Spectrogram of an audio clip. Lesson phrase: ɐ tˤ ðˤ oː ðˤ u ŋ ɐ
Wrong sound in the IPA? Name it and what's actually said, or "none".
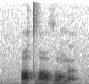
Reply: none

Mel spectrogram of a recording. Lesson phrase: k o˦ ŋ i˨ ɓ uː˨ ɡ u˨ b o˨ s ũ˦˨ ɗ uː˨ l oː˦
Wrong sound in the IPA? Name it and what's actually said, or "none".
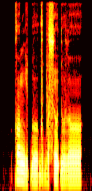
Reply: none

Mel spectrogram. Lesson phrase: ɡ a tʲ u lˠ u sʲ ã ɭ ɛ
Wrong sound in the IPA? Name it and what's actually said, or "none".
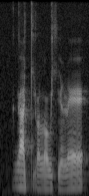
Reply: none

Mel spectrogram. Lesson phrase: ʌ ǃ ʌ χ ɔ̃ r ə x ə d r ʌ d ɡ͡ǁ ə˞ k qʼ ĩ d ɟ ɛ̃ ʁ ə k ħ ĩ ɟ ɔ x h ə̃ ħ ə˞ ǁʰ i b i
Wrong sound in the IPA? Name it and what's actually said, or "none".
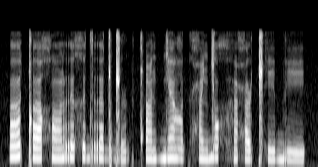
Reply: none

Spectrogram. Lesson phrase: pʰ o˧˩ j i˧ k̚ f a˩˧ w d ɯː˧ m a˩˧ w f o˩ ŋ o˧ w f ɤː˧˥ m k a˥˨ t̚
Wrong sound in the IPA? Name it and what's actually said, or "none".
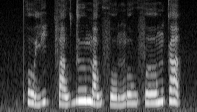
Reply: none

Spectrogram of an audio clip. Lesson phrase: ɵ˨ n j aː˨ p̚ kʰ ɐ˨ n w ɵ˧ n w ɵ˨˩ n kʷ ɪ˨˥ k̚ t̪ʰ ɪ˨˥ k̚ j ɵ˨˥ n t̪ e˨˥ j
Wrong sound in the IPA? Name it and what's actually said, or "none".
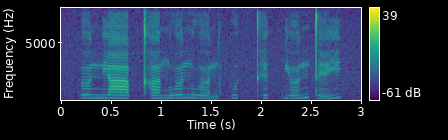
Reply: none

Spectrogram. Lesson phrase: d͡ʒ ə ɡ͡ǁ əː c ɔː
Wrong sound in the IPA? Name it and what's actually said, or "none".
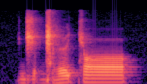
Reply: none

